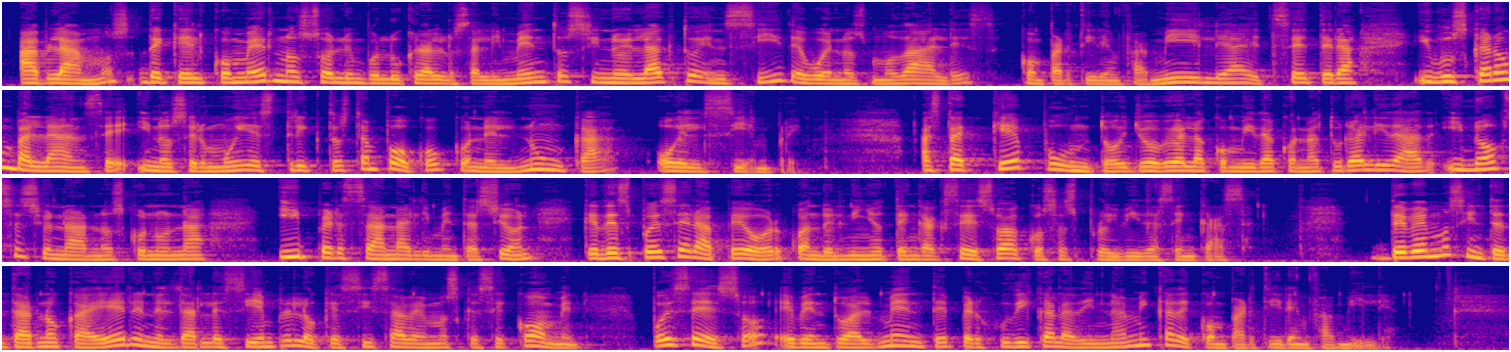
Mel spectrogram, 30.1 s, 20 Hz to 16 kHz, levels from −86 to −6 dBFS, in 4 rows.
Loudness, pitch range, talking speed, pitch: -23 LUFS, 160-205 Hz, 185 wpm, 175 Hz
